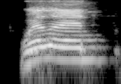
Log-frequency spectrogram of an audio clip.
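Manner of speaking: a shouted summons; shouting. A narrator's reading. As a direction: call the name through the open door. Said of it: "Mendenbar shouted".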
